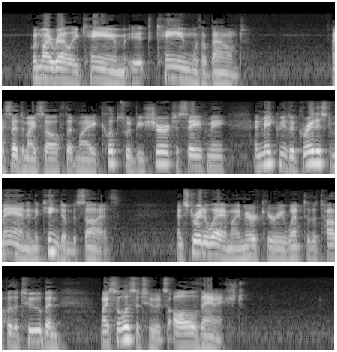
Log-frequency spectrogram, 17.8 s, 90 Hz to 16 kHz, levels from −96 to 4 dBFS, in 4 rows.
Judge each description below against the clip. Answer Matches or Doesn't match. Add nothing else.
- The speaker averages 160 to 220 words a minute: Matches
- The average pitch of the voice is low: Matches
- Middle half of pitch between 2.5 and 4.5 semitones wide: Doesn't match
